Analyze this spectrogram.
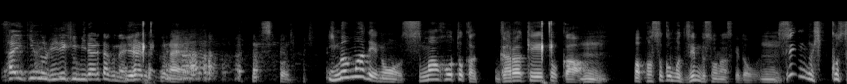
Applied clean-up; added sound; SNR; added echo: neural mask model RNNoise.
